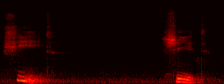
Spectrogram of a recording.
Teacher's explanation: Now it's E, the same as the Spanish E, as in piña colada, but it's double length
